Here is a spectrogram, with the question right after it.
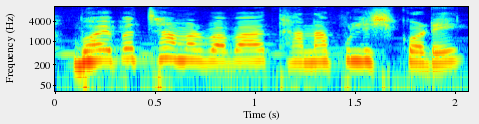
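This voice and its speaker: Female, Bangladeshi accent, very high voice, rambling personal storyteller, faint music underneath. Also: fairly even intonation, a little fast. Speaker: guest telling their life story.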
